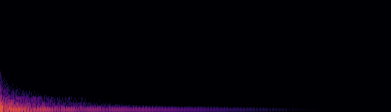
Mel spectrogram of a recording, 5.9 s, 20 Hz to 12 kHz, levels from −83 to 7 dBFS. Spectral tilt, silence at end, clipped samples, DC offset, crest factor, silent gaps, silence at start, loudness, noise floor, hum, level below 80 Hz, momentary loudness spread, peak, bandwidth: -16.5 dB/octave; 3.4 s; under 0.1%; under 0.1%; 24 dB; none; 0 s; -42 LUFS; under -90 dBFS; none; -46 dBFS; 24 LU; -18 dBFS; 1.1 kHz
